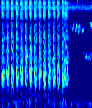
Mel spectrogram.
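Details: A Greater Coucal chick begs for food in quick, buzzy, rasping bursts, roughly eight per second, stopping abruptly, after which faint high chirps from other birds remain.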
